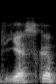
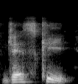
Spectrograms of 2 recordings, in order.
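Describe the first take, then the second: First: The name is said with a German pronunciation. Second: The name is said with an American pronunciation. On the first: "in German" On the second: "Americans say Jeski"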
